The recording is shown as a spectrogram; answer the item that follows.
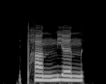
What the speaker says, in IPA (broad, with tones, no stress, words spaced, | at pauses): pʰa˨˦nmjɛ˨˩n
